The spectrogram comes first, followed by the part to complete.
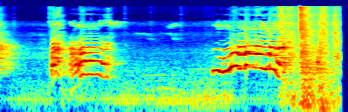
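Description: A Siberian husky gives two short, tuneful howls that rise and then fall away.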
